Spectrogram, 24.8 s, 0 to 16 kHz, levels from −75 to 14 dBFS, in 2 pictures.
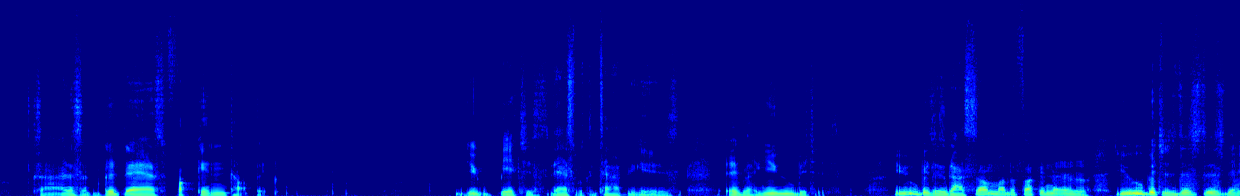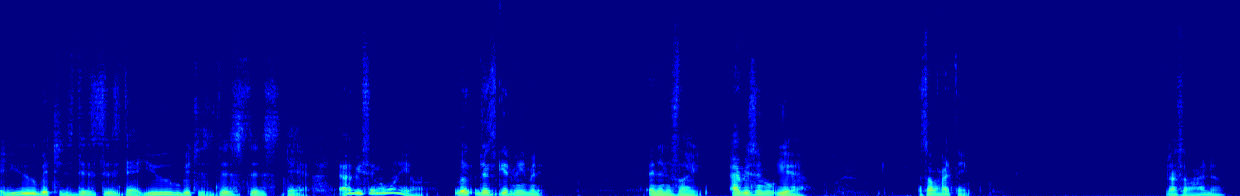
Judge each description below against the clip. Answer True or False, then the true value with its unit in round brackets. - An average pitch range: False (6.0 semitones)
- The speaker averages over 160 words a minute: False (155 wpm)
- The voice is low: True (90 Hz)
